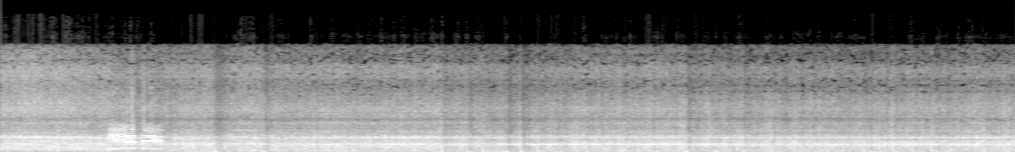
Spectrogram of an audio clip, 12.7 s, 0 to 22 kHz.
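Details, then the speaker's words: 1987 Johnson 40hp outboard under way after ignition timing reset by wide-open-throttle method: steady even drone with no misses or knocks under wind and water noise; runs well, though idle still slightly rough. "sounds good like i said i'm just gonna roll out right over me i can feel the difference changing that damn timing right"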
